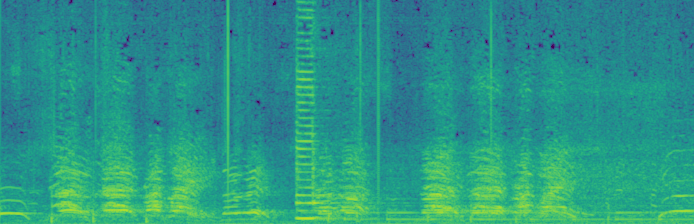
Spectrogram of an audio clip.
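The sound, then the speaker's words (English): Campaigners cheer and whoop jubilantly on the steps of the High Court after appeal court judges heard their case against a third Heathrow runway, voices rising and falling in loud waves, with a short sharp squeal near the middle over a steady low rumble of traffic. “And then there was jubilation on the steps of the High Court.”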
